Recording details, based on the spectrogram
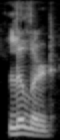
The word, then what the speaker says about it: Lillard: Lillard.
